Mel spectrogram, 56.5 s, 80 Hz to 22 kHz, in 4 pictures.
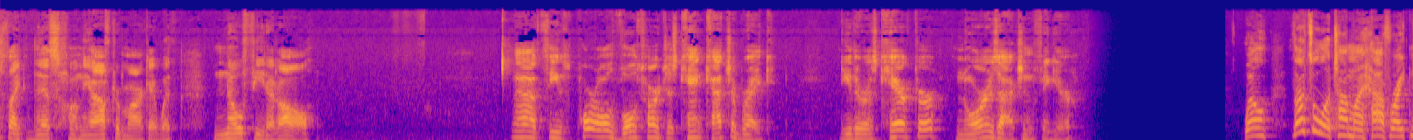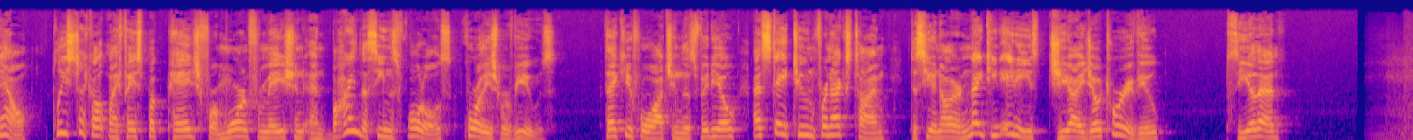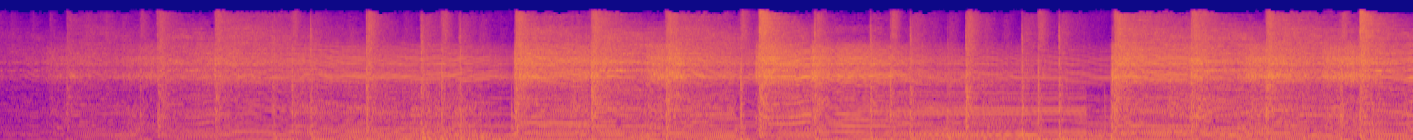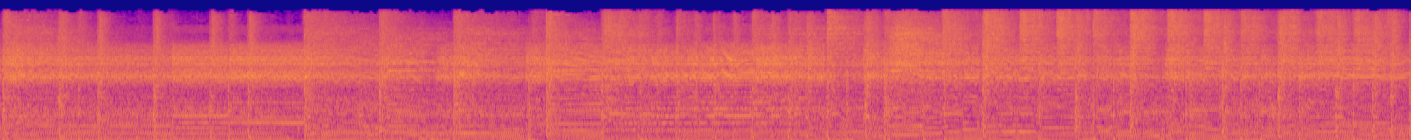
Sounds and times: Punk rock: 28.0 - 56.5.

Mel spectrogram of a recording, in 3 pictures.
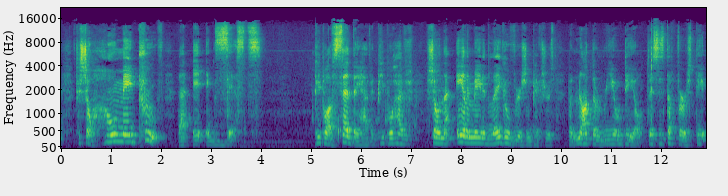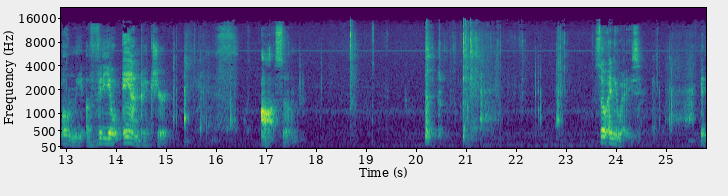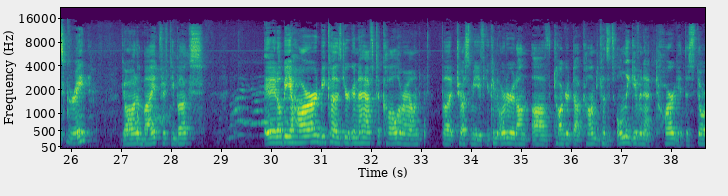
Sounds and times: Speech: 0.0 - 4.1, 5.0 - 15.2, 16.9 - 17.7, 23.6 - 24.6, 25.7 - 38.6.

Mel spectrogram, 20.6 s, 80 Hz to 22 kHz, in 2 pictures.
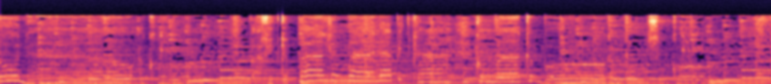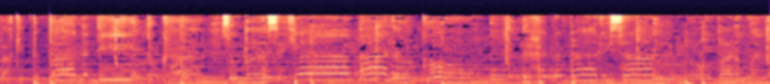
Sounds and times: Background music: 0.0 - 20.5.

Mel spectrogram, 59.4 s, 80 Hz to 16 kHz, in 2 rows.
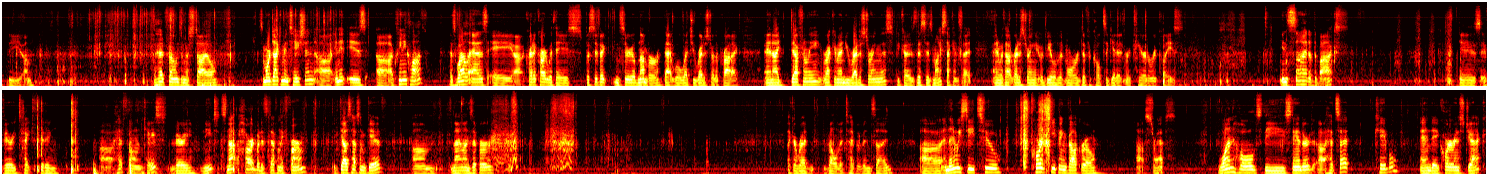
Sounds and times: Speech: 0.0 - 0.7, 3.0 - 4.4, 5.2 - 23.7, 25.6 - 27.0, 29.1 - 30.9, 31.6 - 39.7, 45.4 - 51.7, 52.4 - 53.2, 54.0 - 59.3.

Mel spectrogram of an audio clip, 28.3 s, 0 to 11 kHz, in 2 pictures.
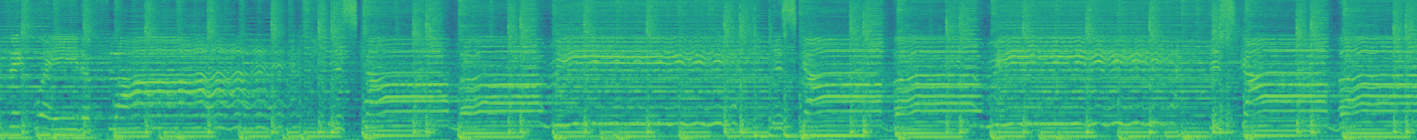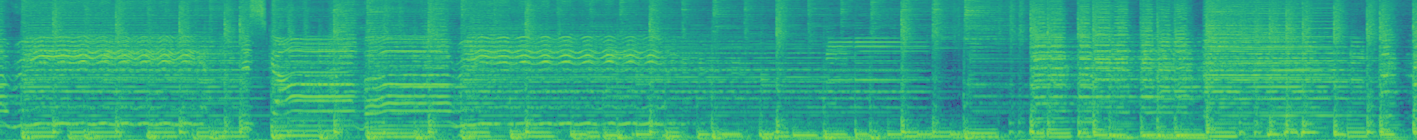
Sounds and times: Swing music: 0.0 - 28.3.

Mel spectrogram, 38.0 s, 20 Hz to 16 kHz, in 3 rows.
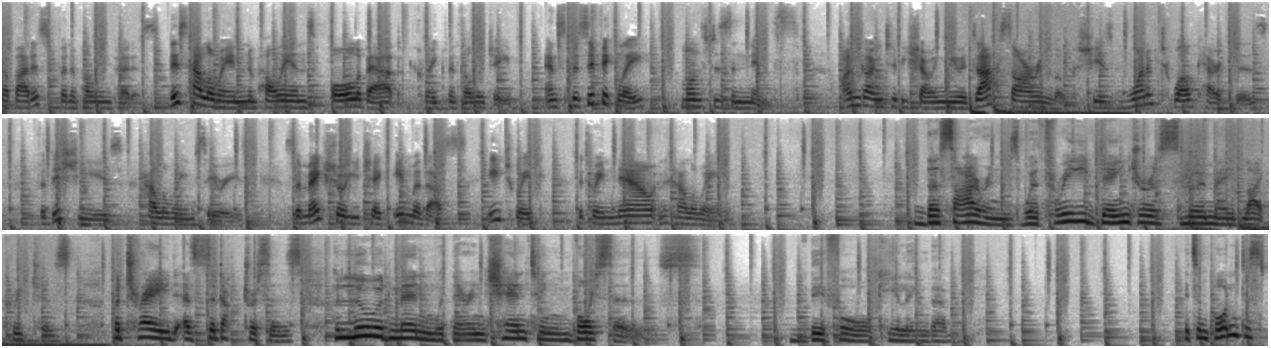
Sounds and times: Speech: 0.0 - 20.0, 21.8 - 32.4, 33.2 - 34.9, 37.2 - 38.0
Music: 0.0 - 38.0.

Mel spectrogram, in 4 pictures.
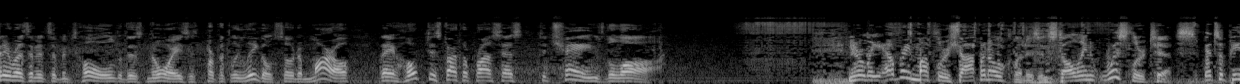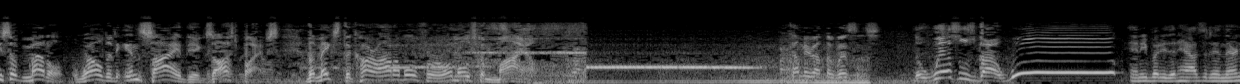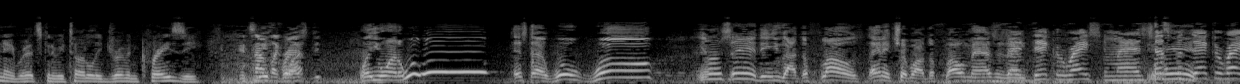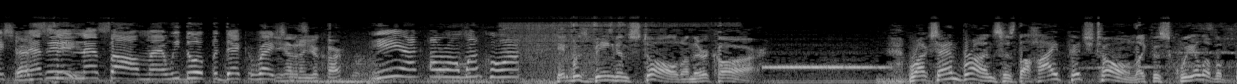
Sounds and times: Vehicle horn, car horn, honking: 16.2 - 20.2, 44.8 - 46.0.

